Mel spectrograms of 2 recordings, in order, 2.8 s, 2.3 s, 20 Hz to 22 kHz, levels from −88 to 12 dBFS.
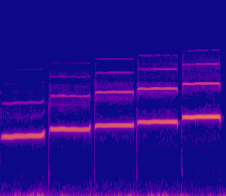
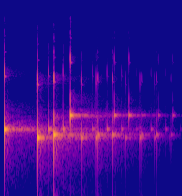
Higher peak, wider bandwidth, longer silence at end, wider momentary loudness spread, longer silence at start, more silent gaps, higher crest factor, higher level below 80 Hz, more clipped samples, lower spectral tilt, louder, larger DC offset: second, -20 dBFS vs -2 dBFS; second, 8.2 kHz vs 11 kHz; second, 0.1 s vs 0.5 s; second, 10 LU vs 19 LU; about the same, 0 s vs 0.05 s; neither; second, 10 dB vs 20 dB; first, -58 dBFS vs -74 dBFS; neither; about the same, 2.5 dB/octave vs 2.5 dB/octave; second, -29 LUFS vs -18 LUFS; neither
